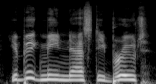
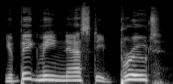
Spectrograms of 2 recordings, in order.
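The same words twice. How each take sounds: First: High, loud, half-hearted scolding; mock insult. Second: Brute drawn out slow and rising at the end; stress on brute. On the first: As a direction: play mean but can't quite. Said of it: "I suppose I could try". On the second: Shown as a demonstration. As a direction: lean hard on brute, slowly. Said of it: "Put more accent on brute".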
